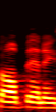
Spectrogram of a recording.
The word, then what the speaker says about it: Albany: al Beni in Georgia Albany is pronounced Albany so just when you go down there not to give yourself away you should never say Albany if you're in Albany Georgia but she said that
